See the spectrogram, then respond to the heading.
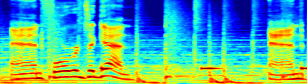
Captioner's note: timer beeping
